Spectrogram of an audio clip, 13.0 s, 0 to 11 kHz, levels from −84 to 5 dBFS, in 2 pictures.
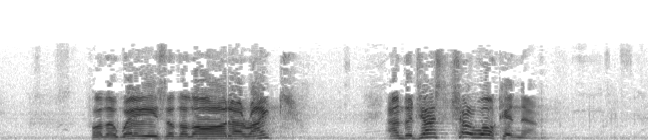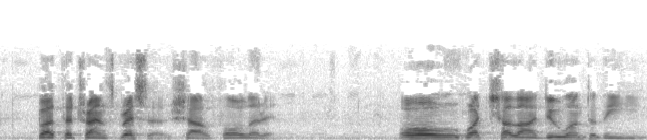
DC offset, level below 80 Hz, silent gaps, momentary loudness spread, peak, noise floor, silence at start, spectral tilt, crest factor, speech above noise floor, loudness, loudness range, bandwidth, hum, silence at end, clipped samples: under 0.1%; -74 dBFS; none; 22 LU; -2 dBFS; -56 dBFS; 0.9 s; -3 dB/octave; 18 dB; 38 dB; -16 LUFS; 14 LU; 7.8 kHz; none; 0.15 s; under 0.1%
